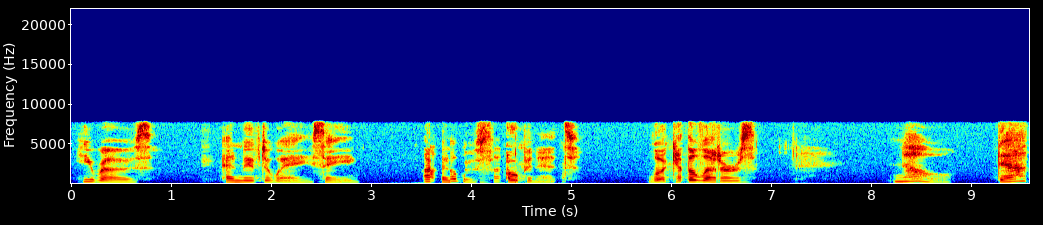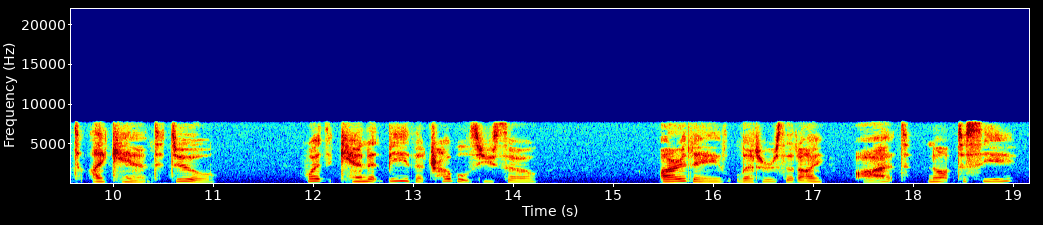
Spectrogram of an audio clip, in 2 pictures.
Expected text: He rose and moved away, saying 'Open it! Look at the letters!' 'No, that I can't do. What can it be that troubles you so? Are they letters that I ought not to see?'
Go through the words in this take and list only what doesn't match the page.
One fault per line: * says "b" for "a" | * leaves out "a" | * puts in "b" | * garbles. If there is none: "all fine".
* garbles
